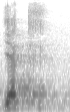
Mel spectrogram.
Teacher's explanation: Okay, masa kita sebut yakdzibun, kita nak angin kaf kita ni ada angin dan putus. Contoh huruf kaf ni kena ada 2. Kena ada angin dan dia kena putus. Dia tak boleh baca yakdzibun, itu tak putus langsung.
